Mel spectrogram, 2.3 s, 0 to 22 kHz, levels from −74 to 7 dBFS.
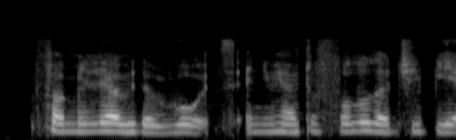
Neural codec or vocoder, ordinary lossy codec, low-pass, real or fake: codec, 16 kHz, 8 kbps, FreqCodec, smaller model; none; none; fake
